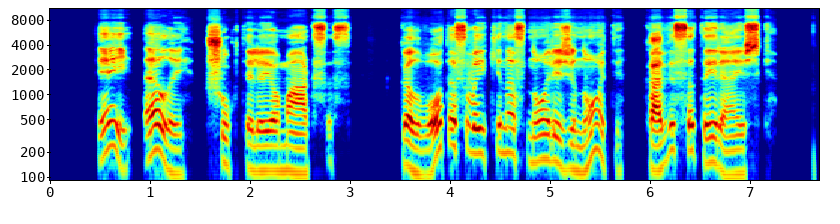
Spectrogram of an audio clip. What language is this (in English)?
Lithuanian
